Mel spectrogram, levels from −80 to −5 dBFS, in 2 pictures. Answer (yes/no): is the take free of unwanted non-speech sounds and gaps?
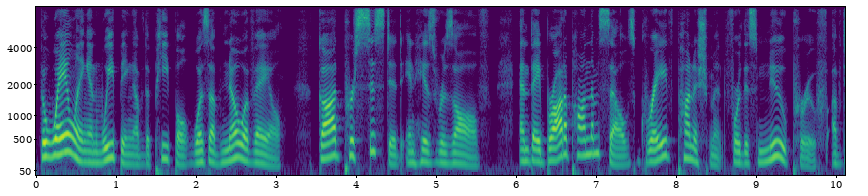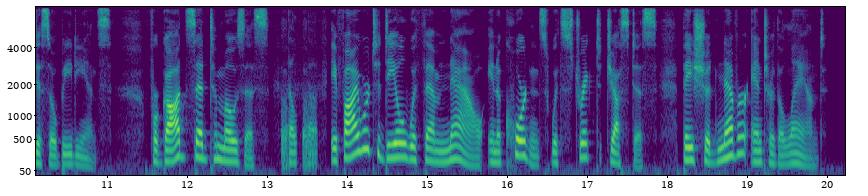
no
